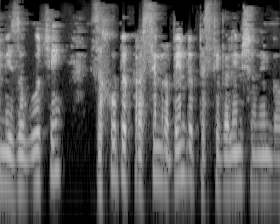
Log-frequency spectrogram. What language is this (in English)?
Hebrew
